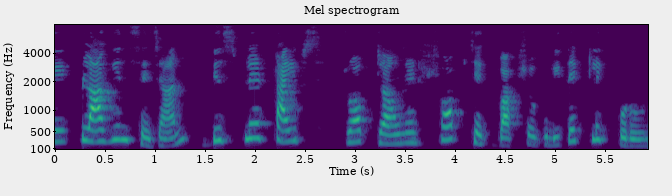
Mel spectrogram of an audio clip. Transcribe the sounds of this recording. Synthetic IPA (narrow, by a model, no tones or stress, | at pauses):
eplaɡinsed͡ʑan | bispleʈajps | ɖɾɔp̚ɖawneɾʃɔb̚t͡ɕek̚bakʃoɡulit̪eklikːoɾun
